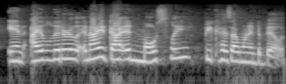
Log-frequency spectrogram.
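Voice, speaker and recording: An American accent at a fairly quick pace, with ordinary pitch variation and noticeable background noise. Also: woman. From northern US, near Canada. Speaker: gaming YouTuber. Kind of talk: casual Q&A chat. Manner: clear careful diction; hesitant, many fillers.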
